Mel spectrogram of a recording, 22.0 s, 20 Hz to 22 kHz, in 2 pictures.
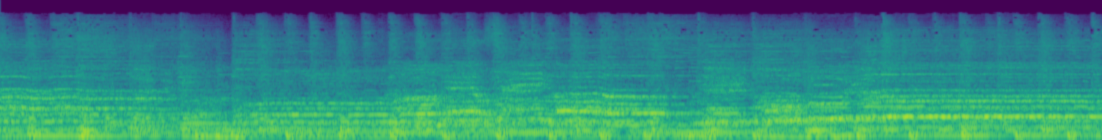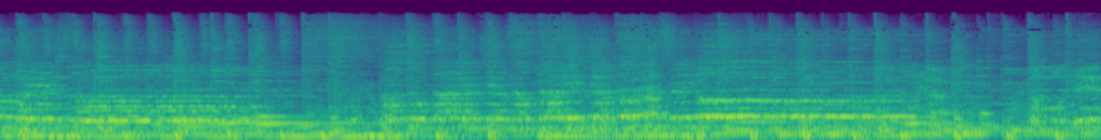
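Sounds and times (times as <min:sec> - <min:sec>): choir singing a slow hymn: 0:00.0 - 0:22.0
instruments accompanying: 0:00.0 - 0:22.0.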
